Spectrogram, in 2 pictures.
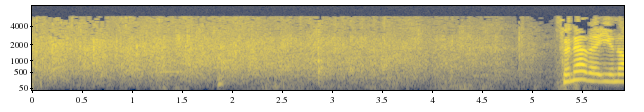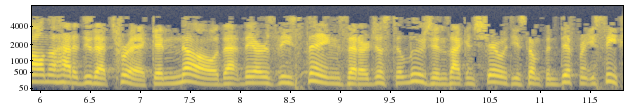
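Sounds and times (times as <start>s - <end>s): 
audience applause: 0.0s - 4.9s
speech: 5.3s - 11.8s.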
